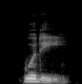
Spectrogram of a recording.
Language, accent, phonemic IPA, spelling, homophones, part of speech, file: English, Australia, /ˈwʊ.di/, woodie, woody, noun, En-au-woodie.ogg
- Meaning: An early station wagon or estate car whose rear bodywork is made of wood, often associated with Southern California surfing culture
